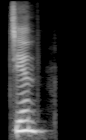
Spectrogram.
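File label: "jian1" Chinese; 基础汉语40课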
